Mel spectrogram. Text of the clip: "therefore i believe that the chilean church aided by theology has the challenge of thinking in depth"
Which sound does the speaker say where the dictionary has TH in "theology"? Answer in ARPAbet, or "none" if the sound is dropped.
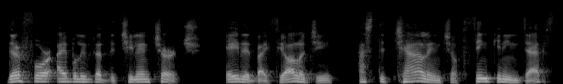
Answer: TH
